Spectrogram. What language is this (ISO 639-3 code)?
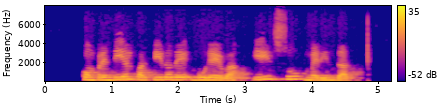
spa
